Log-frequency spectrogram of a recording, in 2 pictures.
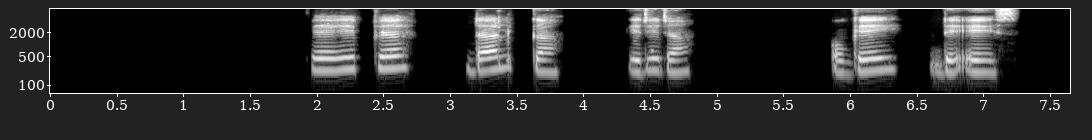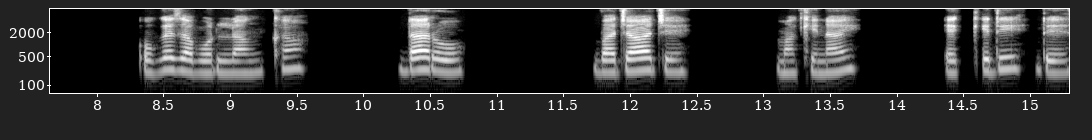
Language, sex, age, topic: Gamo, female, 36-49, government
